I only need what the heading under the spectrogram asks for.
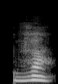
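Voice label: "vingt", French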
